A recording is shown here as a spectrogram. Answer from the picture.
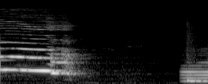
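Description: The end of a rooster's crow, a long held note that dies away under a second in. After a short silence, music starts near the end.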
